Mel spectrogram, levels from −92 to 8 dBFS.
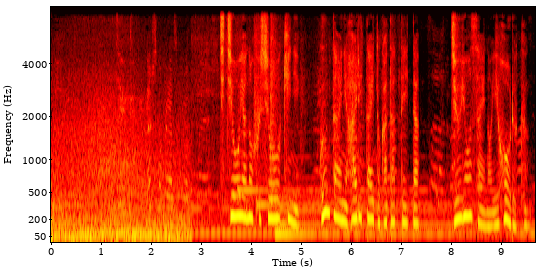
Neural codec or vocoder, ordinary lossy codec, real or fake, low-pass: none; none; real; 7.2 kHz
